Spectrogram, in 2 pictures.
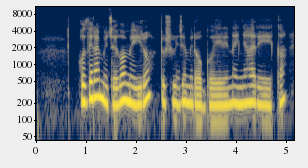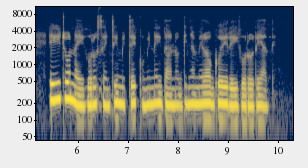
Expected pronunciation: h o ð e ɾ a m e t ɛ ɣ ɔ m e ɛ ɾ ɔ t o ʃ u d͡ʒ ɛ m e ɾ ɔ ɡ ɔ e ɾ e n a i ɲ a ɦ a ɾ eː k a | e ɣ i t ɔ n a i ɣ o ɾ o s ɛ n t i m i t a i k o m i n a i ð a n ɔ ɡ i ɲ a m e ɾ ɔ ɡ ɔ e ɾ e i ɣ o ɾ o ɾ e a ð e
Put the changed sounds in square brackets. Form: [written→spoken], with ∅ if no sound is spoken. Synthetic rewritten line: h o ð e ɾ a m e t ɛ ɣ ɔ m e [ɛ→i] ɾ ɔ t o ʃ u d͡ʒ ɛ m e ɾ ɔ ɡ ɔ e ɾ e n a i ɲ a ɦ a ɾ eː k a | e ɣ i t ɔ n a i ɣ o ɾ o s ɛ n t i m i t a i k o m i n a i ð a n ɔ ɡ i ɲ a m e ɾ ɔ ɡ ɔ e ɾ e i ɣ o ɾ o ɾ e a ð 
